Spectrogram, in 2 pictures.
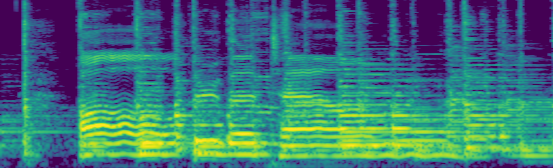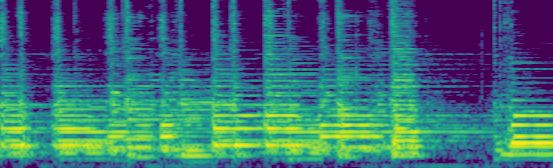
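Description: Guitar playing an instrumental break in a children's sing-along song, with a short wavering melodic line about a second in.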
